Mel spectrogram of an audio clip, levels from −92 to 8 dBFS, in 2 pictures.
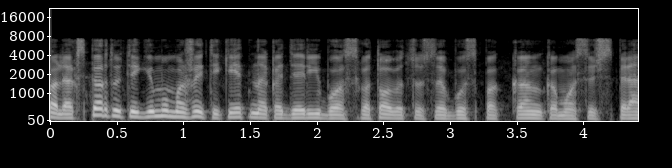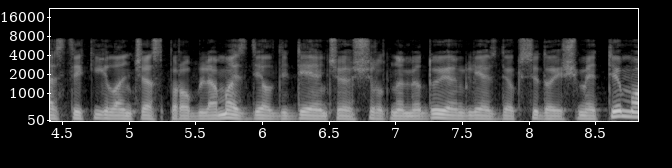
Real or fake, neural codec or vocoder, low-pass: fake; codec, 16 kHz, 4 kbps, FunCodec, trained on Chinese and English, 50 frames a second; 7.2 kHz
